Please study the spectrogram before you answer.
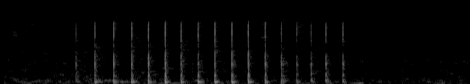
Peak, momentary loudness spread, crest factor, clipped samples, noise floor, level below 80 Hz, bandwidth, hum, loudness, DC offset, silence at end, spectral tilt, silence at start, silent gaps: -16 dBFS; 23 LU; 32 dB; under 0.1%; -67 dBFS; -60 dBFS; 8.4 kHz; none; -45 LUFS; under 0.1%; 0 s; -3.5 dB/octave; 0.1 s; none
